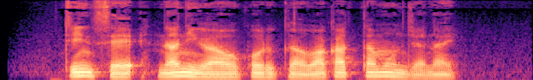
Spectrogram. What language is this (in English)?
Japanese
